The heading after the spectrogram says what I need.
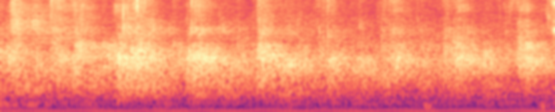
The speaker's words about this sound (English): Come on now, if you want to clap, go ahead and clap. Yeah?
